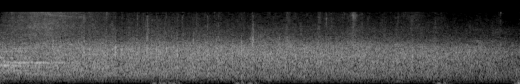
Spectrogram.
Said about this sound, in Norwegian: Jeg syns du skal gi en god applaus til møtelederen. Veldig fint.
